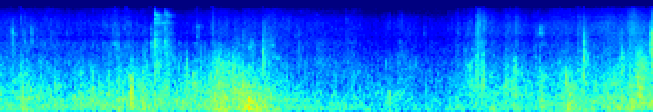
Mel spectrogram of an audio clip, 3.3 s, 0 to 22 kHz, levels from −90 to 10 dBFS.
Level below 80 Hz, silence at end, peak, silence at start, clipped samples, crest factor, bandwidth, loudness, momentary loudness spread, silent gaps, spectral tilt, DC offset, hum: -58 dBFS; 0 s; -14 dBFS; 0 s; under 0.1%; 22 dB; 16.5 kHz; -37 LUFS; 14 LU; none; -5 dB/octave; under 0.1%; none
